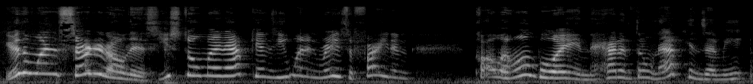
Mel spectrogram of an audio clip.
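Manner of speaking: high, loud, indignant accusing; angry accusation. Retold or imitated. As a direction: lay all the blame on her, shouting. Accusing the lady to her face.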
